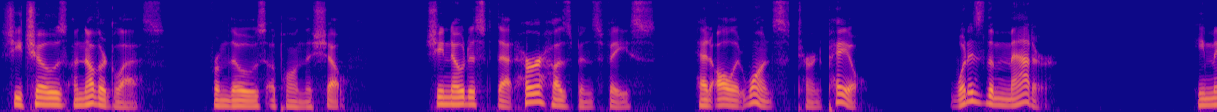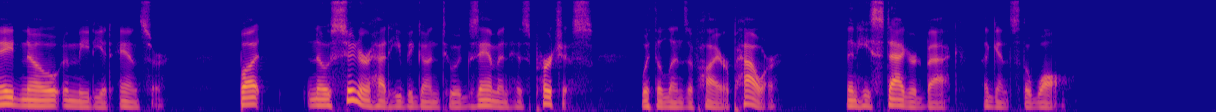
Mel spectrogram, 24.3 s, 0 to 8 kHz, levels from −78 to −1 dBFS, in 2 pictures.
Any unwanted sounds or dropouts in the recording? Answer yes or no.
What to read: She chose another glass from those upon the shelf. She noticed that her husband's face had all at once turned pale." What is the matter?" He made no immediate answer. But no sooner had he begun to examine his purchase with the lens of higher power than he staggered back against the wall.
no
